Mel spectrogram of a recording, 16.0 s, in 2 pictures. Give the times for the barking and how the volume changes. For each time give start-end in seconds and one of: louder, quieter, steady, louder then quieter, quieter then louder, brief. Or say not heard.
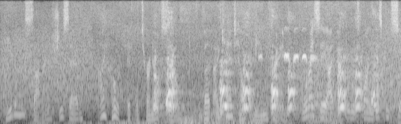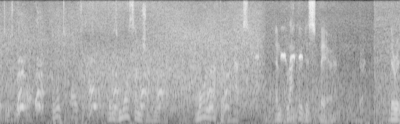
3.0-12.7 quieter.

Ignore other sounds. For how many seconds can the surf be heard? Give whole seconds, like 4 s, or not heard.
16 s.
